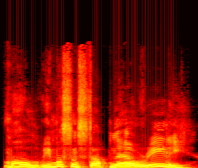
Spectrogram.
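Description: A man voicing a cheerful, brisk male water rat who hurries his friend along. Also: high voice, big pitch swings, dark tone, voice pushed up. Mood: hurried. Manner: brisk and hearty.

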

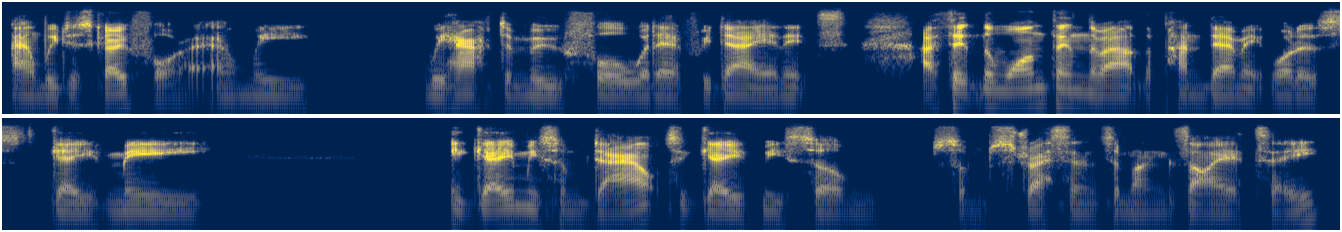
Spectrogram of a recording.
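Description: A man's voice: low voice, steady tone, normal speed, pushed and bright, no room sound, muffled recording. A man in his thirties, a guest in an interview, talking casually in rambling sentences with many restarts. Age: 30s. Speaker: guest, entrepreneur.

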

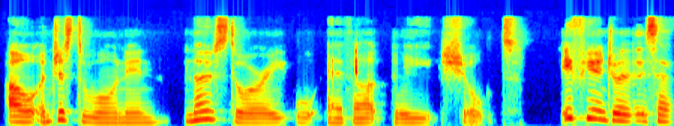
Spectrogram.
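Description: A woman's voice: deep voice, lively intonation, normal speed, darkish tone. A young woman co-hosting a podcast, chatting casually and telling stories animatedly, swearing freely. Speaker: podcast co-host. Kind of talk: casual chat among friends.

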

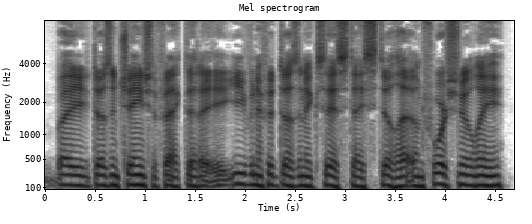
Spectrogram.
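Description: A man hosting a bedtime podcast in a meandering, halting monologue, gently silly and self-deprecating, with words repeated and thoughts drifting off into tangents. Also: medium pitch, little pitch movement, no echo, studio quality. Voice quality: gravelly, creaky. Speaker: podcast host. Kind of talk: rambling bedtime monologue to help listeners sleep.

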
